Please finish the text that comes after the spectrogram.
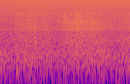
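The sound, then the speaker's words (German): Storm water pelts against windows in a dense, unbroken roar, a steady rushing wash that stays loud and even throughout with no one speaking. “Hier knallt das, knallt das Wasser gegen die Fenster.”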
